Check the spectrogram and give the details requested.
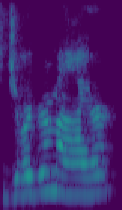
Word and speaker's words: Jurgermeyer: She says her name, the mother's name is Catherine, and you do pronounce the J. It's Jurgermeyer, and she would be the recipient.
